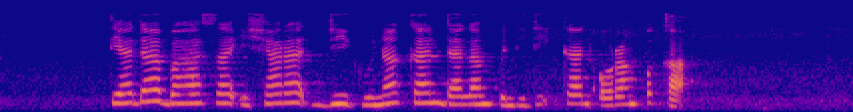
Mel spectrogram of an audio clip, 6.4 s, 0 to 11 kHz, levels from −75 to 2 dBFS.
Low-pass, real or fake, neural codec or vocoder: 7.2 kHz; real; none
